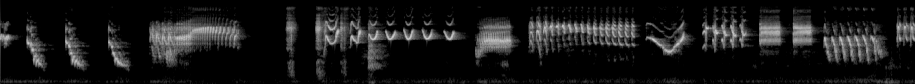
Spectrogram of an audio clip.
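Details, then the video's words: Asian pied starling in full song, singing a fast, varied medley almost without pause: quick falling whistles, harsh grating bursts, buzzy trills and looping squeaky notes; used as a master or lure song for new birds. "Jalak Suren Gacor Mompa"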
